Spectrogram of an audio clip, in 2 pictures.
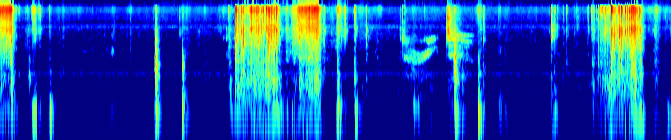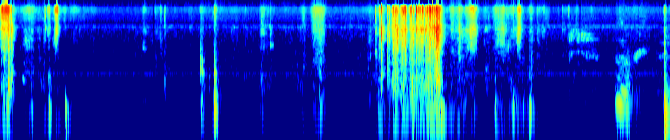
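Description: A deck of cards is shuffled during a card reading, with three bursts of crisp riffling separated by quiet stretches and soft, whispered talk.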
